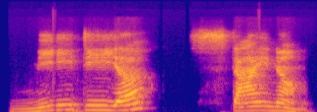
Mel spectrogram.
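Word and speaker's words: mediastinum: Media. Stinum. Say the word media, then say styum.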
